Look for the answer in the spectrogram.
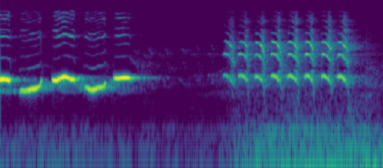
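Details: Lure song of a masked laughingthrush meant to set other birds singing. Wavering whistled phrases are followed by a short silence, then a quick series of downward-curving notes repeated over about two seconds.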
